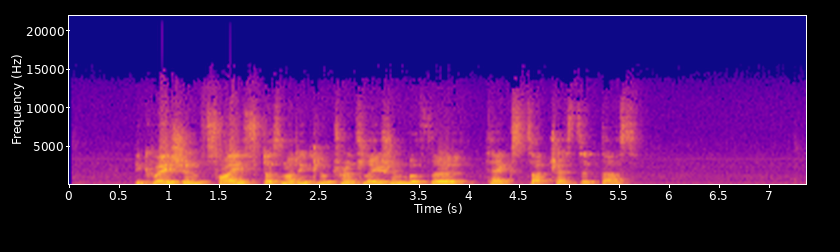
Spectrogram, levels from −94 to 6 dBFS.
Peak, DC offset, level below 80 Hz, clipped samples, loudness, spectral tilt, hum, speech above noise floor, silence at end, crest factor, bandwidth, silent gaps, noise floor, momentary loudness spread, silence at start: 0 dBFS; under 0.1%; -48 dBFS; under 0.1%; -12 LUFS; -5.5 dB/octave; none; 35 dB; 1.7 s; 14 dB; 13 kHz; none; -47 dBFS; 10 LU; 0.65 s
